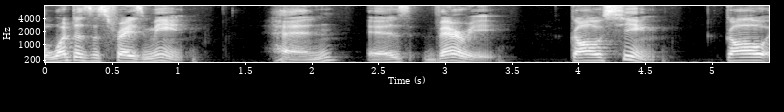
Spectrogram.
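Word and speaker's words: 很: meet you pronunciation breakdown hen sounds pretty much like the English word hen you can think of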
